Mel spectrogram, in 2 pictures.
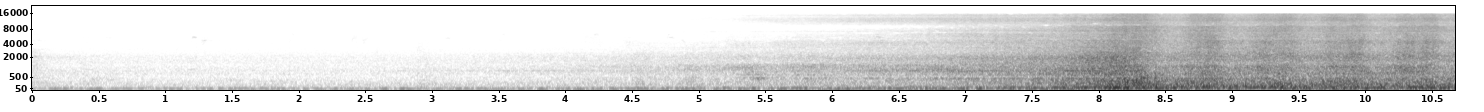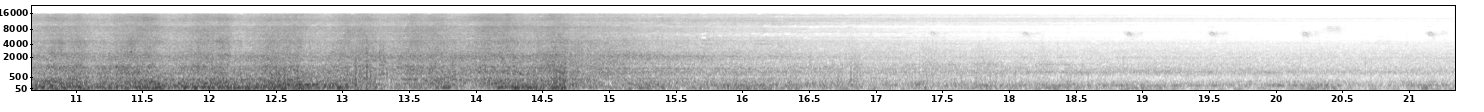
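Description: ICE 4 high-speed train passing through a station at speed: its rumble builds, then a loud rush of wheels and air with a rapid regular clatter for about seven seconds, and fades away as it recedes.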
